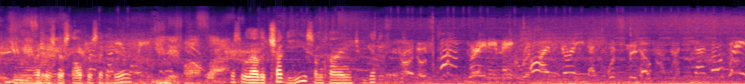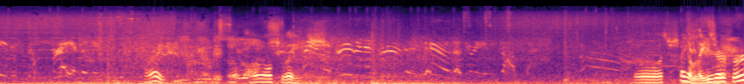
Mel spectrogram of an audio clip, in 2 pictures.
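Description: A young man talks with animation into a microphone, close up.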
